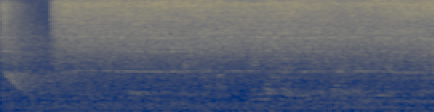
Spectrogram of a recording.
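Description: A steady hiss of rushing air. It drops out briefly right at the start and comes back about half a second in.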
